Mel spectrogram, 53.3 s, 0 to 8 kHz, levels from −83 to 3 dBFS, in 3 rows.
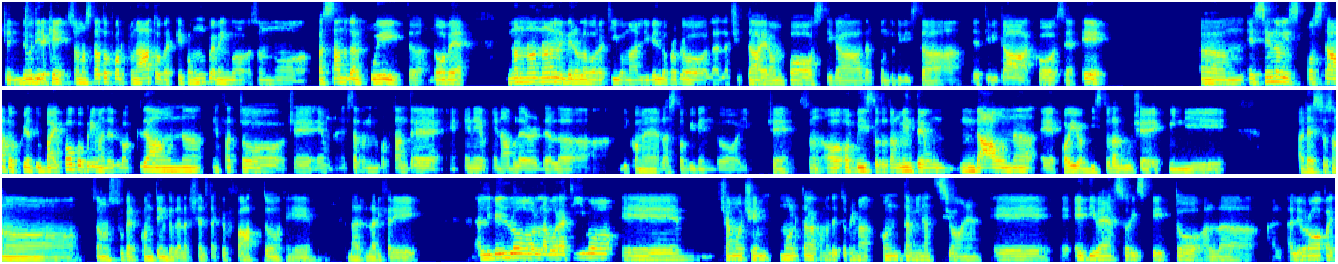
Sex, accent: male, native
